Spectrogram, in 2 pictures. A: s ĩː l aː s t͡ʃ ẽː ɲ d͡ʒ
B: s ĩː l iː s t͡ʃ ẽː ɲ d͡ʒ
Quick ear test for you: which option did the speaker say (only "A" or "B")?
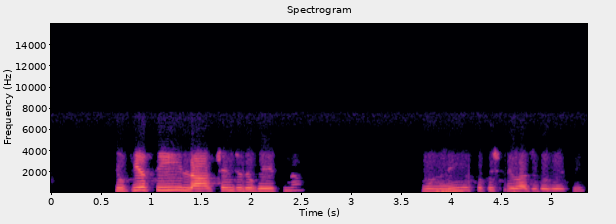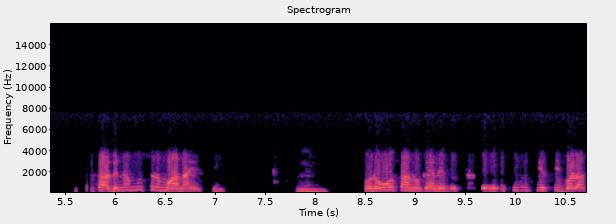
A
